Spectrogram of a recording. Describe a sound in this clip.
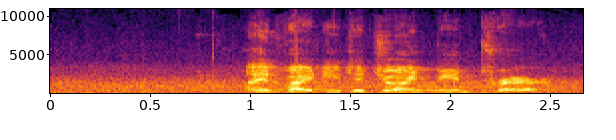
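A man speaks calmly through a microphone and loudspeaker outdoors.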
